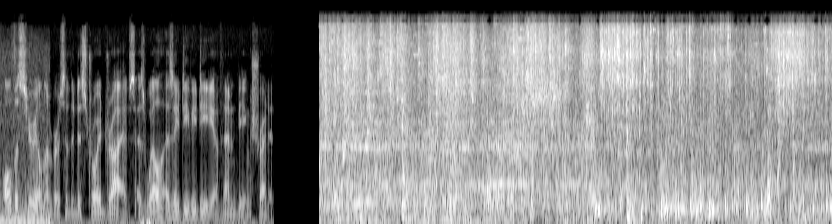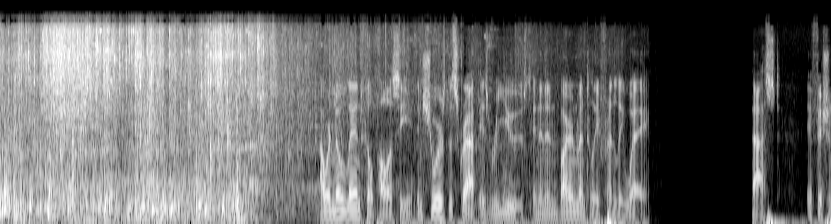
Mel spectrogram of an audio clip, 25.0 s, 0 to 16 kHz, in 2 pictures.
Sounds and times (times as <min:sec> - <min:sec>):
Speech: 0:00.0 - 0:04.1, 0:17.3 - 0:22.2, 0:23.8 - 0:24.9.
